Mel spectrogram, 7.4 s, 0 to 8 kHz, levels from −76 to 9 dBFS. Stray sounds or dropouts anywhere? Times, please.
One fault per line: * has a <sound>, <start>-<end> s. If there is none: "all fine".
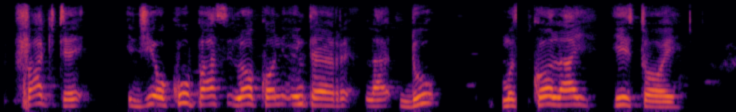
* has a dropout, 5.2-5.3 s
